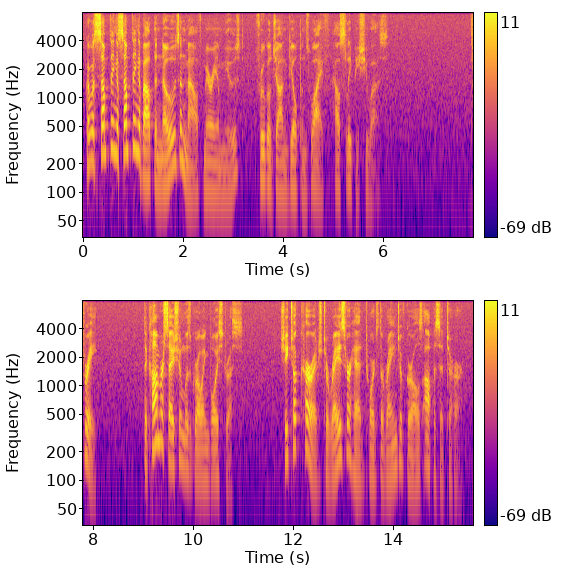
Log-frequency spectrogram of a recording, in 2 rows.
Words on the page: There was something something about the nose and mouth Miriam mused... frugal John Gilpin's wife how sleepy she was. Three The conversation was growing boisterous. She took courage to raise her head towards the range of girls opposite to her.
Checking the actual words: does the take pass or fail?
pass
